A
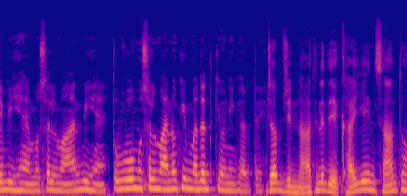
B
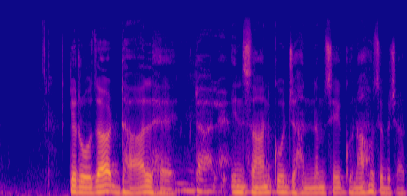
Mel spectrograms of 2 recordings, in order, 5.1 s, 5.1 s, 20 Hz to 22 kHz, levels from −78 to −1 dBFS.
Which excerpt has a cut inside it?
A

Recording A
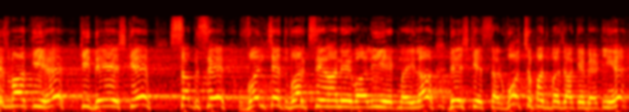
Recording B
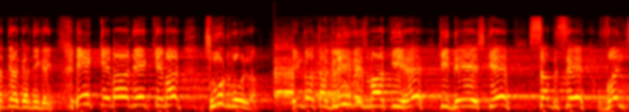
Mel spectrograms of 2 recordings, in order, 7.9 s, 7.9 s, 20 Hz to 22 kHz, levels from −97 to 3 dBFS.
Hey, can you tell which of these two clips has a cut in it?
B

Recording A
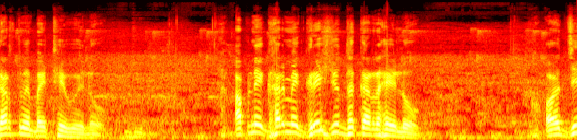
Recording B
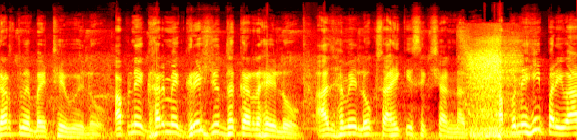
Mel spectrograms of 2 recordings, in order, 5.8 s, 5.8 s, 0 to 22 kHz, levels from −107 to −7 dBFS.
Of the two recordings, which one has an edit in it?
B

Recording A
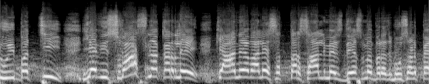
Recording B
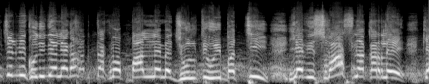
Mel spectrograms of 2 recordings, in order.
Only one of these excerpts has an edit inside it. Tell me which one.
B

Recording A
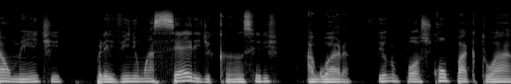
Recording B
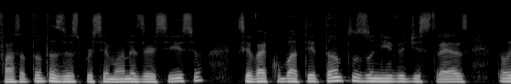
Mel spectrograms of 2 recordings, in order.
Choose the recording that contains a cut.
A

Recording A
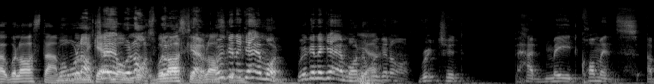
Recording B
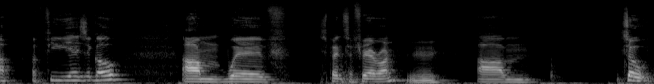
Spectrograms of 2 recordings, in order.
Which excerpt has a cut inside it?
A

